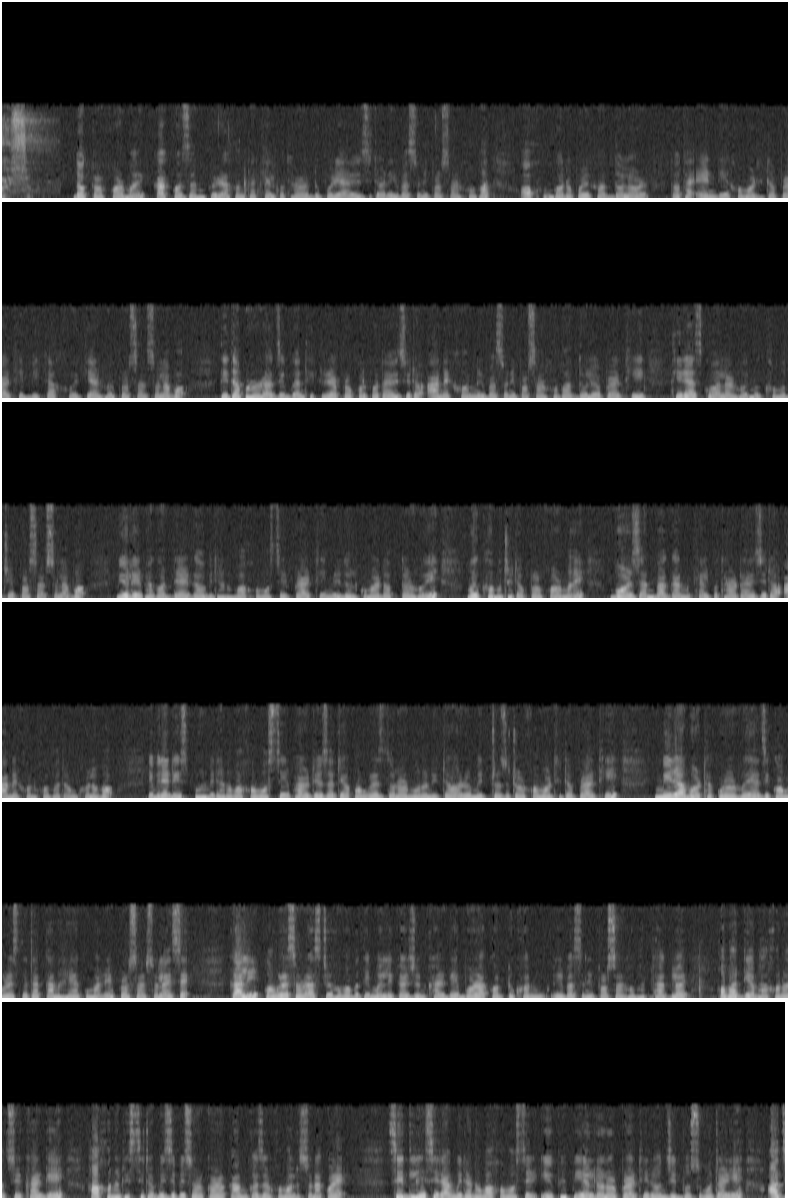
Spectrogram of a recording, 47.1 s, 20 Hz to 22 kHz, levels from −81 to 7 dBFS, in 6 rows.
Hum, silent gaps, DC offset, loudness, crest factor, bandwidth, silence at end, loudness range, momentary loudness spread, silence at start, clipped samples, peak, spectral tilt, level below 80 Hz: none; none; under 0.1%; -27 LUFS; 18 dB; 11 kHz; 0 s; 7 LU; 10 LU; 0 s; under 0.1%; -8 dBFS; -5.5 dB/octave; -58 dBFS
